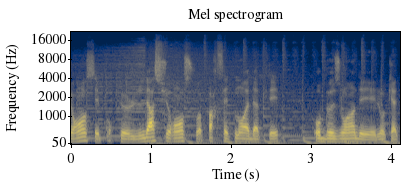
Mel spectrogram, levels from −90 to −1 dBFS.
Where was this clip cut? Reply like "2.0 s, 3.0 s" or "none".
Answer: none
